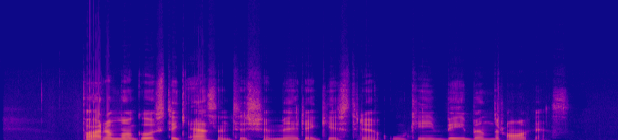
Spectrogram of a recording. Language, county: Lithuanian, Kaunas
